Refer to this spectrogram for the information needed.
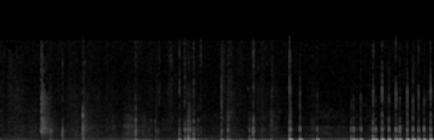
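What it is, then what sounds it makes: Foam microphone windscreen being rubbed. Fingertips of both hands rub and scratch a black foam windscreen on a microphone. The result is soft, muffled scuffs and thumps that are mostly low and boomy, starting sparse and quiet, then growing into a quick, louder run of short bursts near the end.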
